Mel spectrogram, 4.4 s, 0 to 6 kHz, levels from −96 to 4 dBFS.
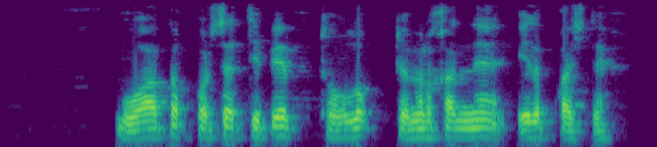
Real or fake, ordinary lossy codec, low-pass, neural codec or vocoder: real; Opus, 64 kbps; 5.4 kHz; none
